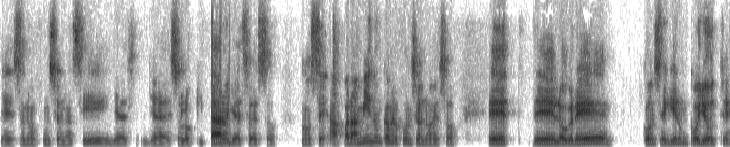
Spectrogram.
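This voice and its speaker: A man speaks in an ordinary speaking voice at medium pitch and a fairly slow pace, with ordinary pitch variation over a quiet background. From Venezuela, Maracaibo (Zulia). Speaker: asylum-seeking immigrant. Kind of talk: interview testimony.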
